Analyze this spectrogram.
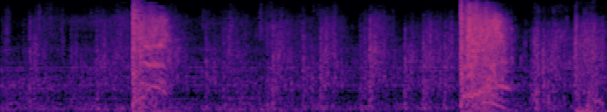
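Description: A handgun fires with a sharp bang.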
